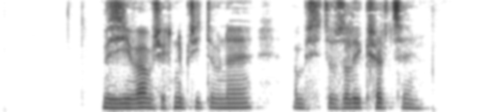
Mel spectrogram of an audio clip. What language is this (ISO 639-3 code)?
ces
